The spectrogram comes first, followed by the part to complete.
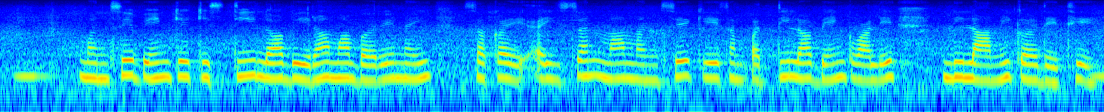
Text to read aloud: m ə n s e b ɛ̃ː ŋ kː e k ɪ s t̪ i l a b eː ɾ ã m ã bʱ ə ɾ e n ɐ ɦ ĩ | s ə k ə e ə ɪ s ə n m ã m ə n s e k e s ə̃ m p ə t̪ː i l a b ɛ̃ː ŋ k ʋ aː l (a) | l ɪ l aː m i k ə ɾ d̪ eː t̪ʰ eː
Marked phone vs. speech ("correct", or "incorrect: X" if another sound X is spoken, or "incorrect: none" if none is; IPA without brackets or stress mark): incorrect: e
